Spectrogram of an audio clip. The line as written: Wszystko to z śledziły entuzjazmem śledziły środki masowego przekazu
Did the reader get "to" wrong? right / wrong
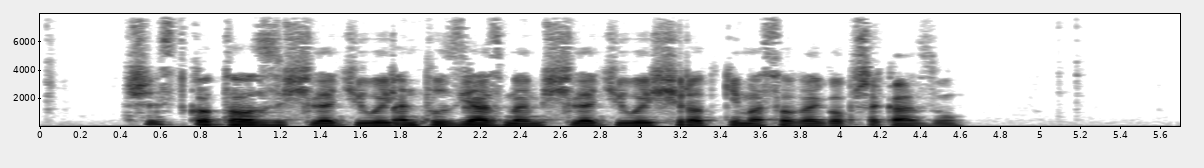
right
